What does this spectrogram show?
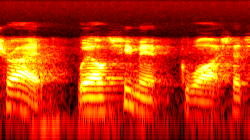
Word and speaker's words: gouache: She said, I'm using Gucci. And she said, oh, I've never heard of that. She said, yes, you should try it. Well, she meant gouache.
